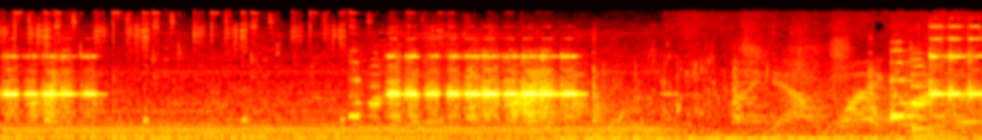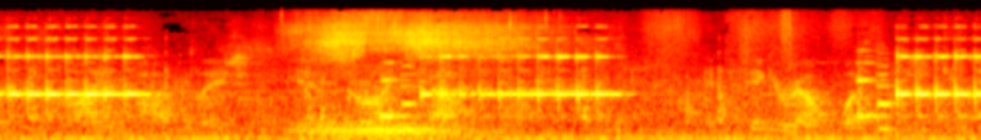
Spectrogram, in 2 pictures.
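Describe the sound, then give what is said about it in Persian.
A woman's telephone rings in repeated electronic bursts with short pauses between them, loud, over a faint background hum with a brief hiss of noise midway. “این خانم دم به ساعت تلفنش زنگ میخورد.”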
